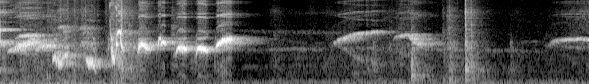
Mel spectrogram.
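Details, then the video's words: White-rumped shama (murai batu) in lively 'gacor' singing with full 'isian' filler phrases, meant to excite other birds: rich whistled slurs, then a fast run of loud rhythmic notes, a pause, and softer rising whistles. "Murai batu gacor,, full isian cepet naikan emosi burung"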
